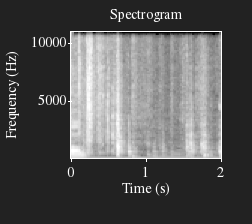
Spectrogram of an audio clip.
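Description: Light rustles of a paper sheet and small clicks of the hollow plastic housing of a Snoopy snow cone machine as it is handled, a string of short taps with no steady sound.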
